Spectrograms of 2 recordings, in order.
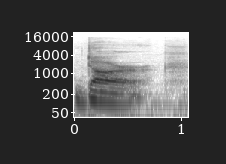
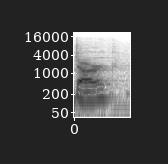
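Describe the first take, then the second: First: The word is said with strong, lively emphasis. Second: The word is said flatly, without emphasis. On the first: The speaker calls it right. "it's a good focus word" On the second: The speaker calls it wrong. "Not just dark"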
